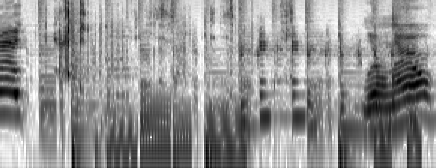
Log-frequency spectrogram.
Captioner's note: rasta music; crunching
